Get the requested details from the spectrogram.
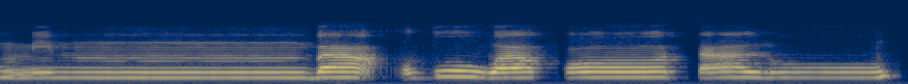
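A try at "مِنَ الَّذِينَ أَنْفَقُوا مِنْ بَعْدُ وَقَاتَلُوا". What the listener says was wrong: Di fa-nya bisa ditipisin lagi nggak? Minal ladzina ansaqu min ba'du wa qatalu. Ditipisin lagi.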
